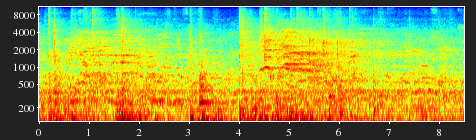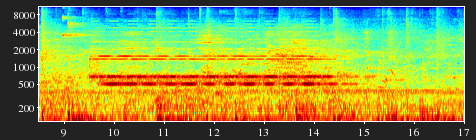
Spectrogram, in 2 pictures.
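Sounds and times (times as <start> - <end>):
steady multi-pitch tone: 9.5 - 14.5.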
